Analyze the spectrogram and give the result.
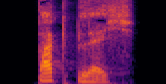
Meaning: baking tray (oven-proof tray)
- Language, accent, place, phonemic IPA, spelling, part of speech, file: German, Germany, Berlin, /ˈbakblɛç/, Backblech, noun, De-Backblech.ogg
